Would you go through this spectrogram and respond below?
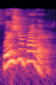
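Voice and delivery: a busy mom calling up; mom's voice. Acted.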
